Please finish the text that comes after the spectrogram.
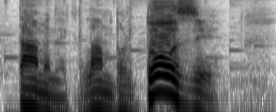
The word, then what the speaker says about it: Lombardozzi: Yeah, I mean, it's said the way it's spelled, bro. It's like if you went to like second grade, you should be able to say the name.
